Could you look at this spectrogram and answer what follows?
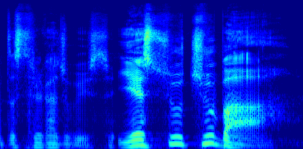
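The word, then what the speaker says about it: Jesu Juva: 올려요 JJ 이게 뭐냐면 예수 주바라는 뜻을 가지고 있어요 예수주바 쭈쭈바가 아니고 예수 주바이라 했는데 예수여 도우소서라는 단어를 씁니다이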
